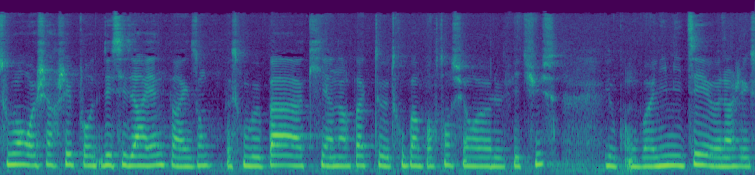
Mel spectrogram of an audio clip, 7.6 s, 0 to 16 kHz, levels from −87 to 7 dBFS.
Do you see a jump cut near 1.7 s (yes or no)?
no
